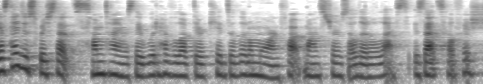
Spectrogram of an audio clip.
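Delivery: ordinary delivery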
